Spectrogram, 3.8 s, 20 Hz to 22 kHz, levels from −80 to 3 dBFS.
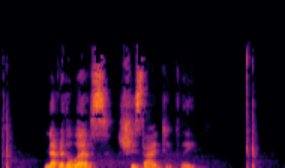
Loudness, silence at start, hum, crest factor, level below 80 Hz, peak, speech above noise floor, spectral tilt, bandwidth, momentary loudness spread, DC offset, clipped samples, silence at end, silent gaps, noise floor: -20 LUFS; 0.05 s; none; 20 dB; -64 dBFS; -4 dBFS; 49 dB; -3 dB/octave; 16 kHz; 18 LU; under 0.1%; under 0.1%; 0.4 s; none; -70 dBFS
